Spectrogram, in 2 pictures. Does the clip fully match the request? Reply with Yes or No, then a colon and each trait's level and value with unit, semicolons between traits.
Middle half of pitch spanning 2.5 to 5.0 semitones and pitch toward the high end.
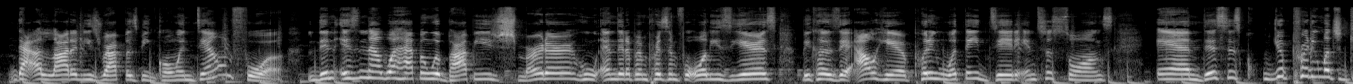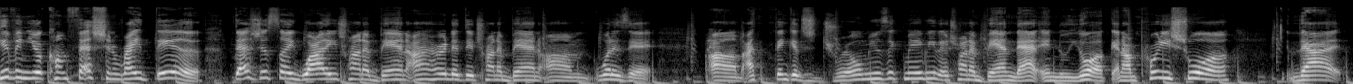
Yes: average, 4.0 semitones; high, 235 Hz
